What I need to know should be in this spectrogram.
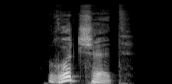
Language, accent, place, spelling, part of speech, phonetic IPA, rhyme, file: German, Germany, Berlin, rutschet, verb, [ˈʁʊt͡ʃət], -ʊt͡ʃət, De-rutschet.ogg
- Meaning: second-person plural subjunctive I of rutschen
